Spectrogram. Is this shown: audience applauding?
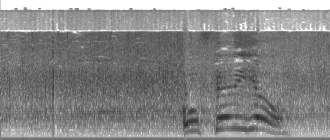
yes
